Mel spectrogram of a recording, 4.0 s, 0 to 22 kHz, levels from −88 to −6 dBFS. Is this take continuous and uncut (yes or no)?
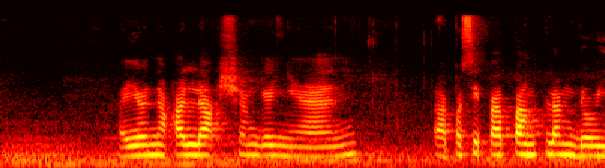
no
